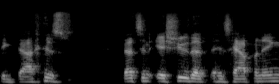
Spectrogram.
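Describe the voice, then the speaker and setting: In an ordinary speaking voice with an American accent, a man keeps a fairly high pitch and fairly even intonation, recorded with a dry, close sound with no echo. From Minnesota, US (Fridley). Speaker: youth pastor and speaker. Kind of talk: interview conversation.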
